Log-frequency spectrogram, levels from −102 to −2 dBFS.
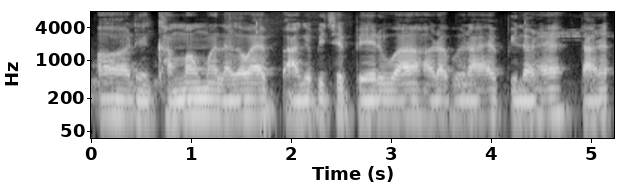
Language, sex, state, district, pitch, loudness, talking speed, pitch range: Hindi, male, Bihar, Vaishali, 95 Hz, -22 LUFS, 150 wpm, 90-95 Hz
